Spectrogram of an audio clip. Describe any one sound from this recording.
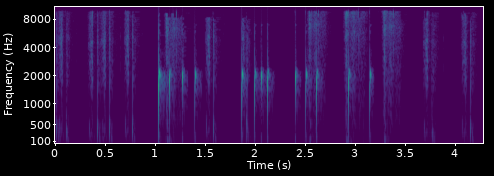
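Short bright clicks sound in quick succession.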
